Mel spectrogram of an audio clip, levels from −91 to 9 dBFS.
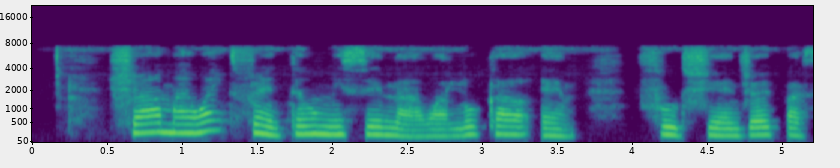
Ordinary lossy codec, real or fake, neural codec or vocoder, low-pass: none; fake; codec, 16 kHz, 16 kbps, FreqCodec, smaller model; 7.2 kHz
